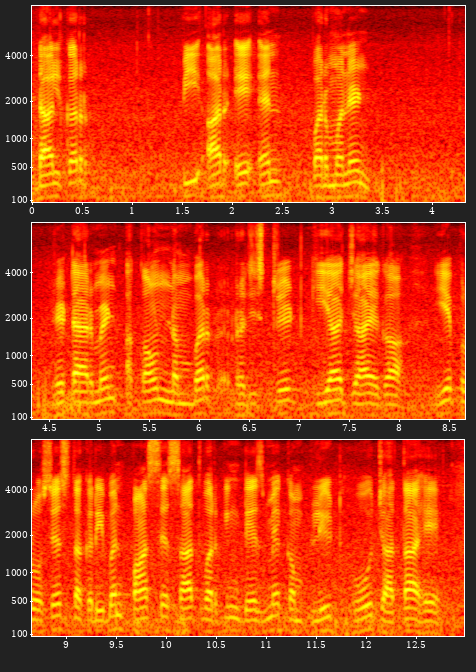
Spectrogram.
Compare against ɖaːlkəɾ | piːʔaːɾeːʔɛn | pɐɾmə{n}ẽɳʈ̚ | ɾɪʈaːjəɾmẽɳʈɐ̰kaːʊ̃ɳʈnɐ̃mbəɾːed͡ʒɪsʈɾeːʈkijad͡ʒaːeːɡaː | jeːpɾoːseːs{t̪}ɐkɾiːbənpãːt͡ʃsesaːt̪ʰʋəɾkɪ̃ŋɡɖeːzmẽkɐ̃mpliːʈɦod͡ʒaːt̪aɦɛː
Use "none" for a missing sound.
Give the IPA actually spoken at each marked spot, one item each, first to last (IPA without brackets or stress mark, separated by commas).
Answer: n, t̪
